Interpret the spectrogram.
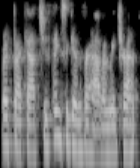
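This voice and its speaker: A woman's voice: on the low side, steady tone, quick pace, dull audio. A woman guesting on a podcast, talking in a breezy, chatty way that is a little scattered. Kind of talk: casual interview chat.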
